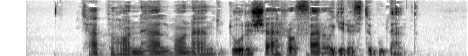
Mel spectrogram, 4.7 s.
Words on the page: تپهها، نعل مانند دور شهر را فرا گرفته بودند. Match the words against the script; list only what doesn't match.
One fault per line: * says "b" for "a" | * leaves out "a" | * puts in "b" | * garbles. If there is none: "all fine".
all fine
